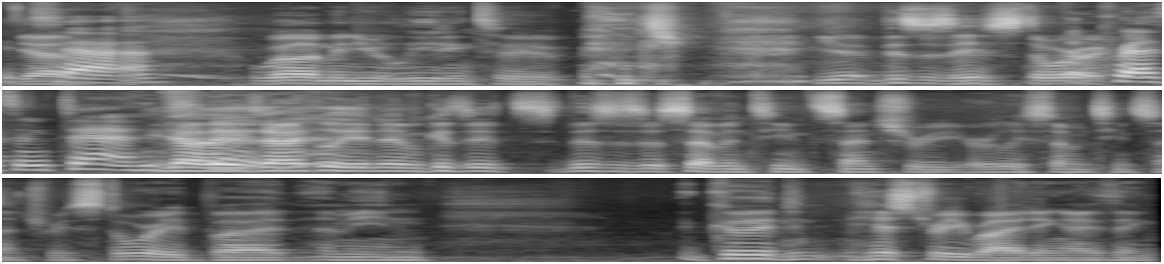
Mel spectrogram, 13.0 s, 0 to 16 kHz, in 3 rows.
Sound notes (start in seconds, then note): 5.0 laughs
